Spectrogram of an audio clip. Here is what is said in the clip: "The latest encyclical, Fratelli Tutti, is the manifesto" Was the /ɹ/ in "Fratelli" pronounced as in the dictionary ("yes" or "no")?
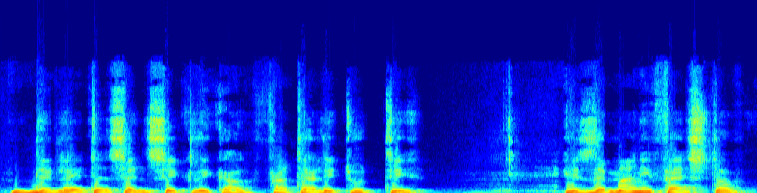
yes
